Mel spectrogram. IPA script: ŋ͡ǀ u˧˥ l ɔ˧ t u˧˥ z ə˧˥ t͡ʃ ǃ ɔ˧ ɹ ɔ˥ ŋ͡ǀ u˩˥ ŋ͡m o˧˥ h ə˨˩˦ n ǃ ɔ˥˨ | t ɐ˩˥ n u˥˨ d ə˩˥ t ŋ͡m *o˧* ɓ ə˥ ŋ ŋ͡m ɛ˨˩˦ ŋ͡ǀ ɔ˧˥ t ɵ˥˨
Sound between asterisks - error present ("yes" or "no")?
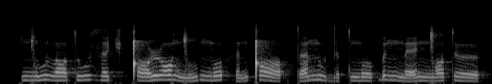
no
